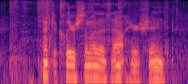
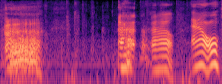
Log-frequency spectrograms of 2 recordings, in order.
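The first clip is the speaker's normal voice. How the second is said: yelping in pain; 9 semitones higher, 6 dB louder, much slower than usual. Real, not acted. Dog biting him.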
